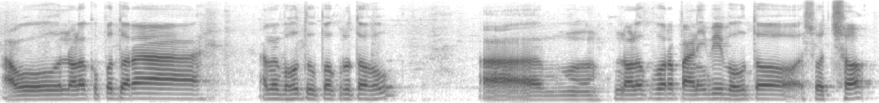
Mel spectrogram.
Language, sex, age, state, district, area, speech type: Odia, male, 30-45, Odisha, Jagatsinghpur, rural, spontaneous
